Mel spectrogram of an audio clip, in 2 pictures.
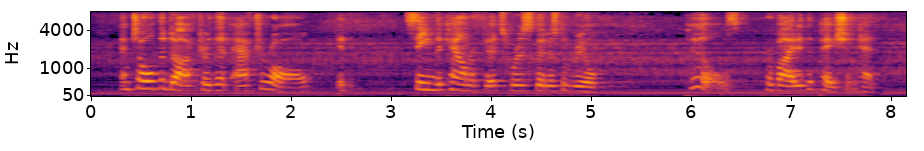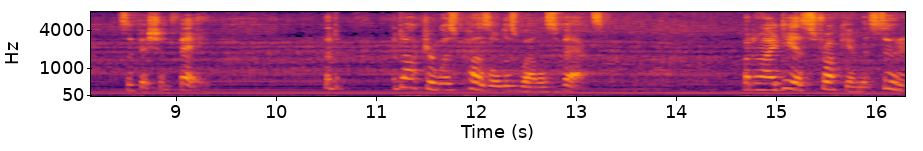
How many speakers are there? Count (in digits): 1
